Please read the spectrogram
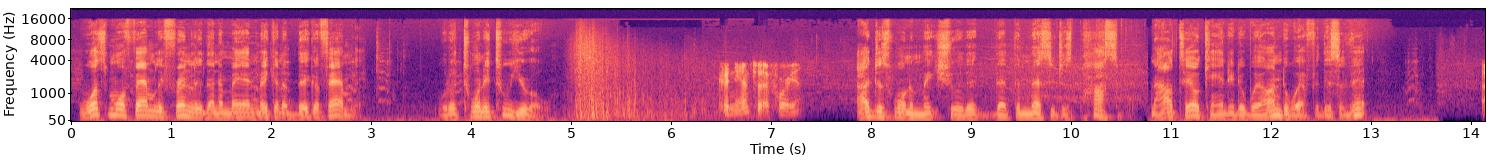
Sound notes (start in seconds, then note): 5.0 thunder crashing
